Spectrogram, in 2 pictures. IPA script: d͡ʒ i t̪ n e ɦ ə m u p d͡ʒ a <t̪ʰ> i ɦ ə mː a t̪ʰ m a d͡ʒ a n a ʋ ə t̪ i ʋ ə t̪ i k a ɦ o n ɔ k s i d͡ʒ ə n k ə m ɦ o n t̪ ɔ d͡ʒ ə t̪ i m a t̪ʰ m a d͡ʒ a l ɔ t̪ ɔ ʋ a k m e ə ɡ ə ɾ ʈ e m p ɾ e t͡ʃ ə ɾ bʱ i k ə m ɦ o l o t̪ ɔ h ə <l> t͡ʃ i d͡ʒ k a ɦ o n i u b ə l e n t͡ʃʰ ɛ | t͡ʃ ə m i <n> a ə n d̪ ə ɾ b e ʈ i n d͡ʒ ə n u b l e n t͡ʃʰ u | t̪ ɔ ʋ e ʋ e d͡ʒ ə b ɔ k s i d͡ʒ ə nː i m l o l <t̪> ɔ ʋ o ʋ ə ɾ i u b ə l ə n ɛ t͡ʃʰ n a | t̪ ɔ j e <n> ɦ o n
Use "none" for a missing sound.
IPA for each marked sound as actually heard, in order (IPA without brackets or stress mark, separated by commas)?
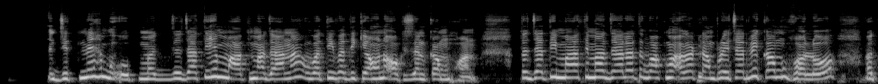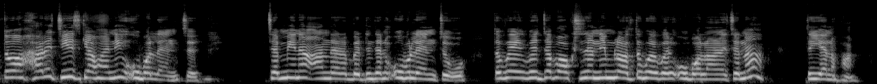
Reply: t̪, ɾ, n, t̪, n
